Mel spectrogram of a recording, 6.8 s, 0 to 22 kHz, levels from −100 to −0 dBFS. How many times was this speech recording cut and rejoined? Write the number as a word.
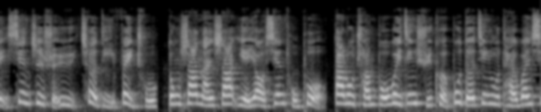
one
